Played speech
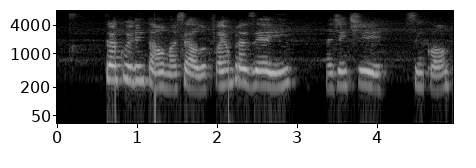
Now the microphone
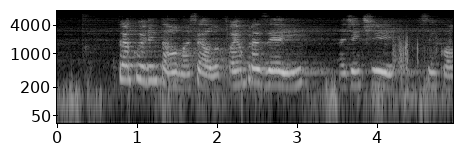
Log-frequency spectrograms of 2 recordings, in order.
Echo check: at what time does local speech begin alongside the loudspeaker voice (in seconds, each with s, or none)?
none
